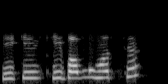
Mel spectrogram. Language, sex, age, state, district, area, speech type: Bengali, male, 30-45, West Bengal, Birbhum, urban, conversation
